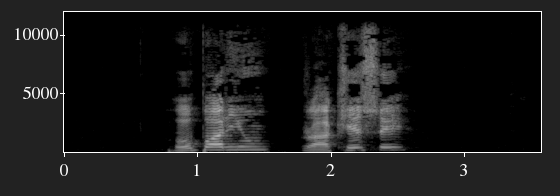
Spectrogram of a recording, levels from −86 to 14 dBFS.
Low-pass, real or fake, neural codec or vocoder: 10.8 kHz; real; none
